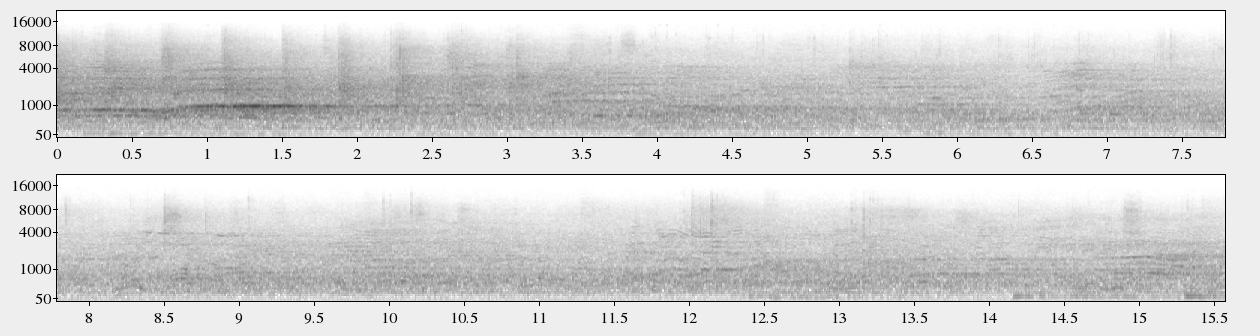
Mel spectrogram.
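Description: A marimba rings out with quick mallet notes in a large echoing hall.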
